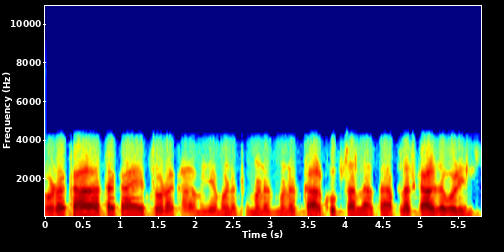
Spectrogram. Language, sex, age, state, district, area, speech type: Marathi, male, 60+, Maharashtra, Mumbai Suburban, urban, conversation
